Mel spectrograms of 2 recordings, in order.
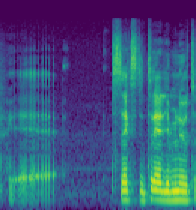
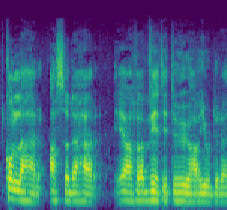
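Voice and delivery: ordinary talk

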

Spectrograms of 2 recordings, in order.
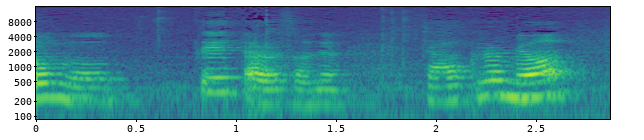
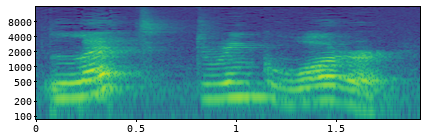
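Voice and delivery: exaggerated slow read; much slower than usual. Shown as a demonstration. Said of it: "과장되게 극단적으로".

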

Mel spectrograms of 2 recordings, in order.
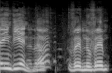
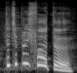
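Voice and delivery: sing-song concern; 10 semitones higher than usual. Real, not acted. Dad coaxes his crying daughter, high sing-song. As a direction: coax her with a high lilting voice.

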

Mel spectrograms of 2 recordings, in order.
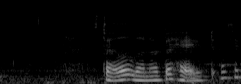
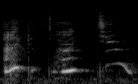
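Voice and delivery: put-on squeaky baby bat. Bat's joyful thought.

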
